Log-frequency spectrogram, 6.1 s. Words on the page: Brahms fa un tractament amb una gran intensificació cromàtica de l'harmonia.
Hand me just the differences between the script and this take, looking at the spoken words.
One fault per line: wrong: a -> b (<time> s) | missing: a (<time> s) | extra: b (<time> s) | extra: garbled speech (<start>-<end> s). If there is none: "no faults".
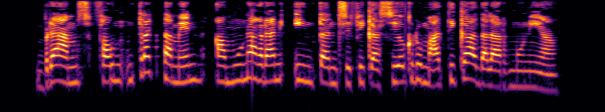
no faults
